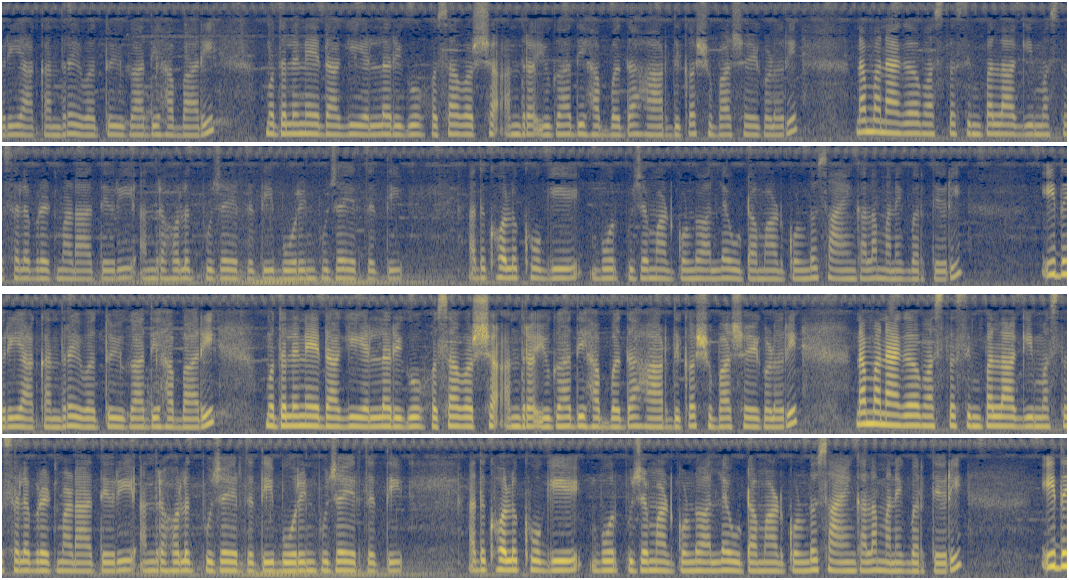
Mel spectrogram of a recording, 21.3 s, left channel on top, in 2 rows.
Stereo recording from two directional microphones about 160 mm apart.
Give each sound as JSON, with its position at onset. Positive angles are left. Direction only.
{"t": 0.0, "sound": "speech", "side_deg": -25}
